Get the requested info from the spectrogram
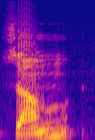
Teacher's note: ये तालु से बोला जाता है तालु से जीभ थोड़ी सी तालु से टकराती है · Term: च वर्ग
